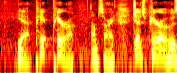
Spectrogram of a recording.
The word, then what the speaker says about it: Pirro: Pirro? Yeah, Pirro.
